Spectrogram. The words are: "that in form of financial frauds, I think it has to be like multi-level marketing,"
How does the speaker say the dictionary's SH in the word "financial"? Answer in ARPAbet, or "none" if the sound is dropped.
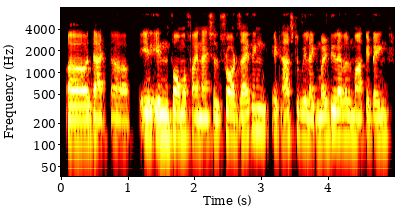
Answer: SH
